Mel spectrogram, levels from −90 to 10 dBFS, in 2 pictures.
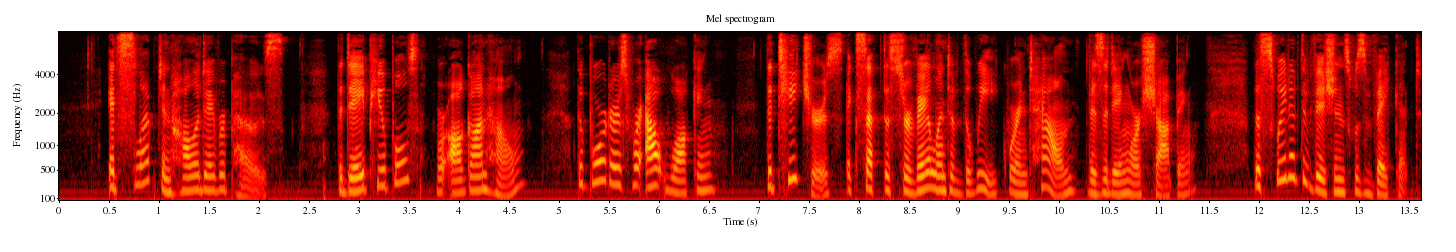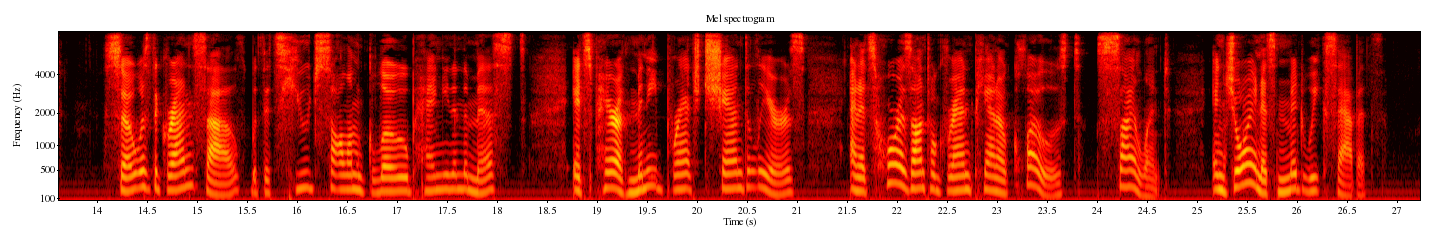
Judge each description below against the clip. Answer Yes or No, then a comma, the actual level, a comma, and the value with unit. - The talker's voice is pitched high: Yes, high, 200 Hz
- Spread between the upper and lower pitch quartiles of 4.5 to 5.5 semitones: Yes, average, 5.2 semitones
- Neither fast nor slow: Yes, average, 150 wpm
